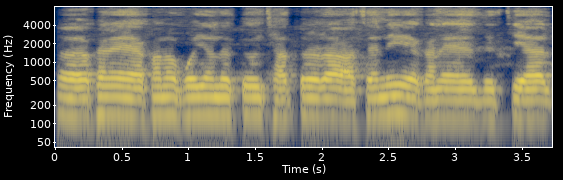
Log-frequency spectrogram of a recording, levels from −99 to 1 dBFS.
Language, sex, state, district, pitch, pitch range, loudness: Bengali, male, West Bengal, Kolkata, 130 Hz, 120-135 Hz, -15 LUFS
